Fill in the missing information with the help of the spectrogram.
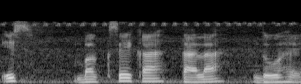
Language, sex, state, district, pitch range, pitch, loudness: Hindi, male, Bihar, Kaimur, 110-140 Hz, 115 Hz, -19 LUFS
